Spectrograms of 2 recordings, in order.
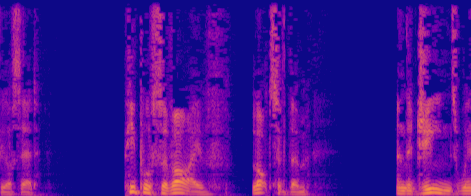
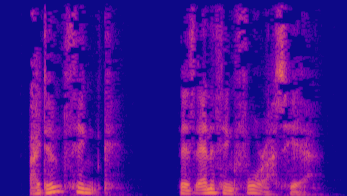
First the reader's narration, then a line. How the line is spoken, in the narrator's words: Asher called softly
